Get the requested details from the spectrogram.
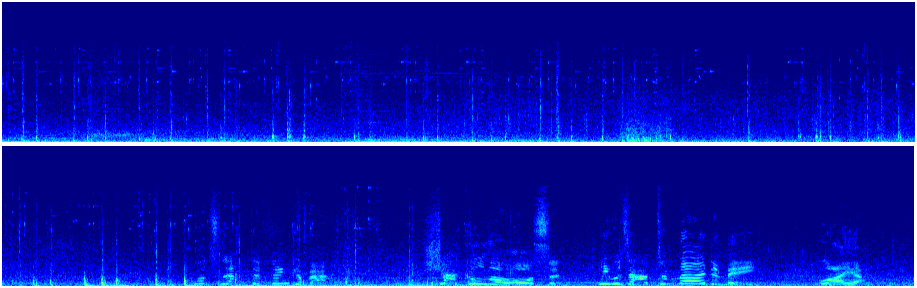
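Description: A horse's hooves clop on cobblestones at a walk.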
